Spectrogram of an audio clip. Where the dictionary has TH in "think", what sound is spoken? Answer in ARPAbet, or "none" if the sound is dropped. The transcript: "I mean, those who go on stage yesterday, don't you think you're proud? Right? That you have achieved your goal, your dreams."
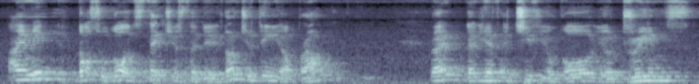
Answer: T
